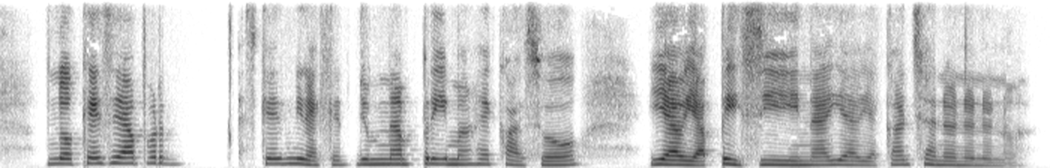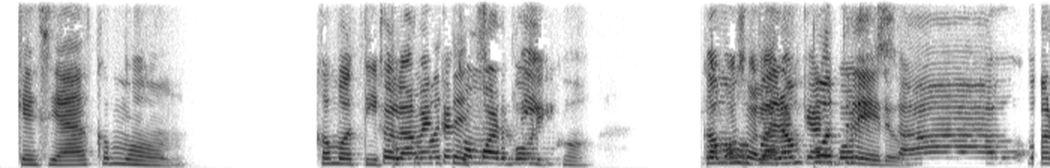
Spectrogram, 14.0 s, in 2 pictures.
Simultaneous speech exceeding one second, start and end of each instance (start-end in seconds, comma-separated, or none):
9.5-10.7, 11.7-13.2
